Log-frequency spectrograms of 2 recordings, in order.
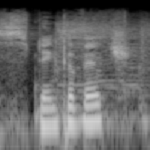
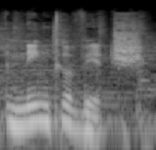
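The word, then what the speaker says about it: Ninković: player of the year so his name is sinkovich Milos ninkovic but yeah let's go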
